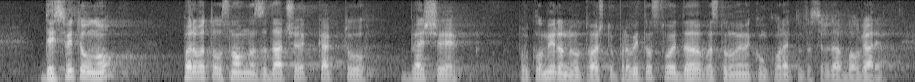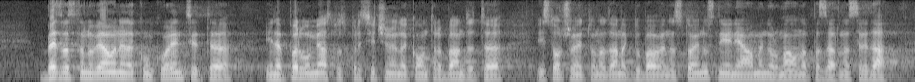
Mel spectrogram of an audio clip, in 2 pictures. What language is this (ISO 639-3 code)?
bul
